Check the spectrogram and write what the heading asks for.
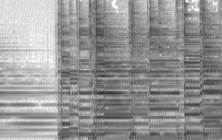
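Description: Background music on acoustic guitar: a chord rings out and fades, then plucked strumming picks up again about a second in.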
